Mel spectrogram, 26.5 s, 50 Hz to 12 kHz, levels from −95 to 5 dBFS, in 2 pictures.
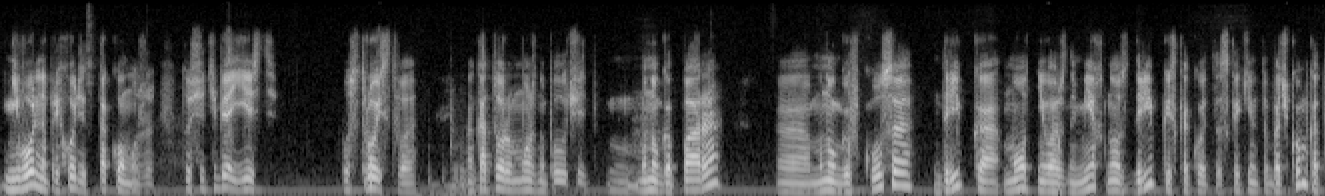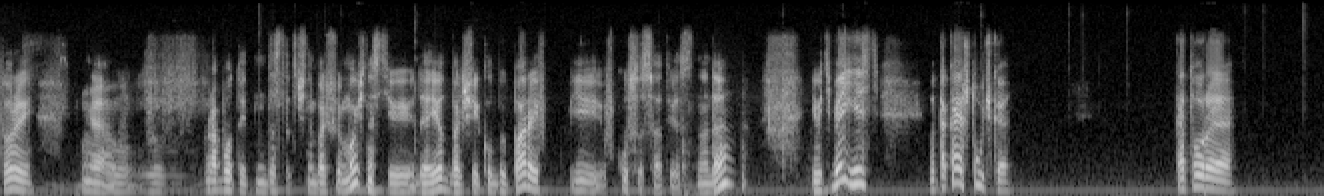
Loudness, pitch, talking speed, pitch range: -21 LUFS, 120 Hz, 130 wpm, 115-125 Hz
